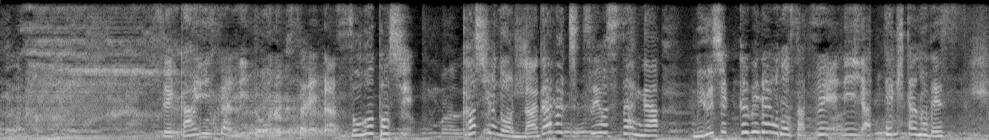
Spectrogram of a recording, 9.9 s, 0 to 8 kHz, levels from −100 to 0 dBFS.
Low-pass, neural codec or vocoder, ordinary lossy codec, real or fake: none; codec, 16 kHz, 2 kbps, FreqCodec, larger model; none; fake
